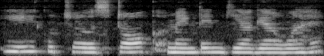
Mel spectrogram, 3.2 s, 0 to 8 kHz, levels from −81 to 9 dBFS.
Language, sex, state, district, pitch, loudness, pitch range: Hindi, female, Madhya Pradesh, Dhar, 230 Hz, -13 LUFS, 220-250 Hz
